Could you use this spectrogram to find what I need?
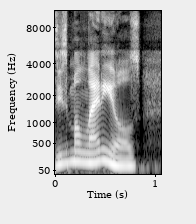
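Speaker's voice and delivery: ordinary talk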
